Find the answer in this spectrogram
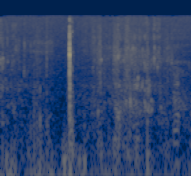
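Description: Faint low rumble and small knocks of handling inside a fishing boat on the water, with one sharp click a little under a second in.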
